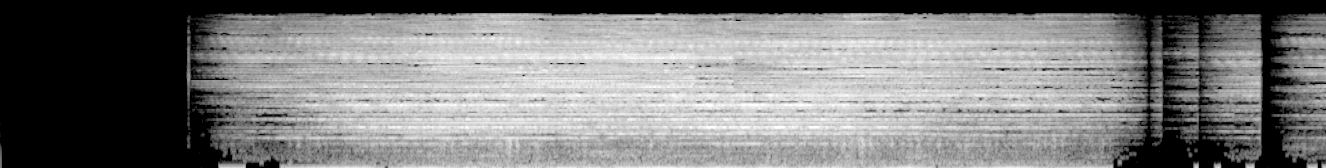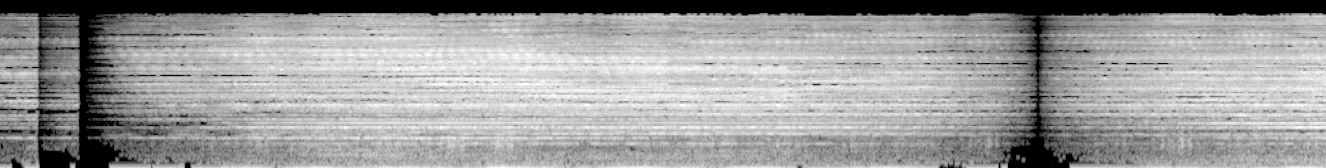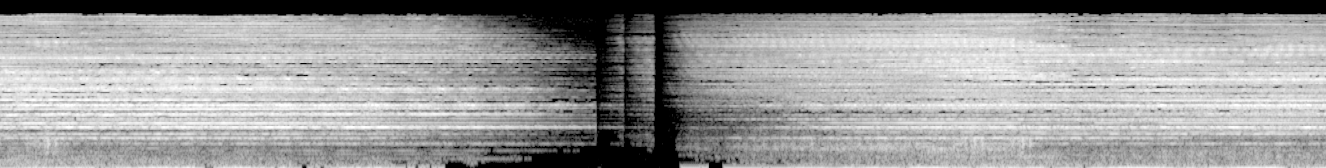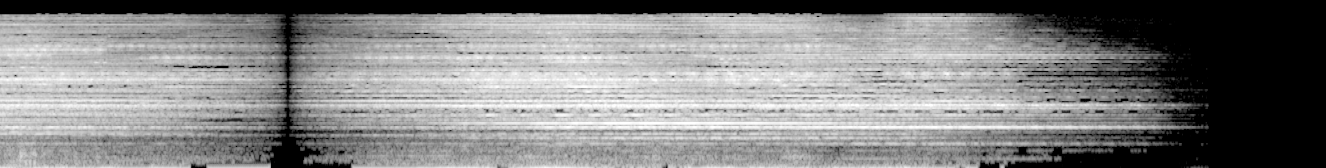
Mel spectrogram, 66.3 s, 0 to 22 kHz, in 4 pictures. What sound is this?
sitar in sample edit2
Just some examples of processed breaths form pack "whispers, breath, wind". Comb-filter patch in which a granular timestretched version of a breath is the 'noisy' exciter of the system (max/msp) resulting in a somewhat sitar-like sound. Then played at different (higher) speeds -> sort of stacking...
